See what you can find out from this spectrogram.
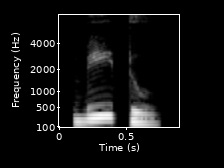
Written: ಬಿಡು

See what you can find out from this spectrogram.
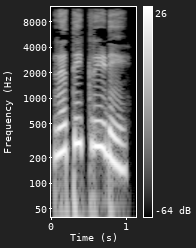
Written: ರತಕ್ರೀಡೆ

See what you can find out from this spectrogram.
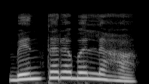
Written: ಬೆಂತರಬಲ್ಲಹ

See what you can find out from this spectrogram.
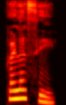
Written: ಕಲಿಸು

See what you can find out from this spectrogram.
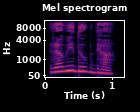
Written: ರವಿದುಗ್ಧ

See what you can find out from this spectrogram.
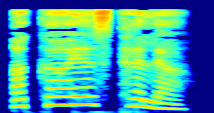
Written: ಅಕಾಯಸ್ಥಲ

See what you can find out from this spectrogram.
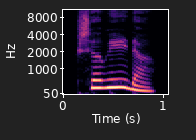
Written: ಗಾಸಿವಡೆ

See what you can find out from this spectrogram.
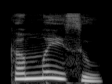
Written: ಘಮಾಯಿಸು

